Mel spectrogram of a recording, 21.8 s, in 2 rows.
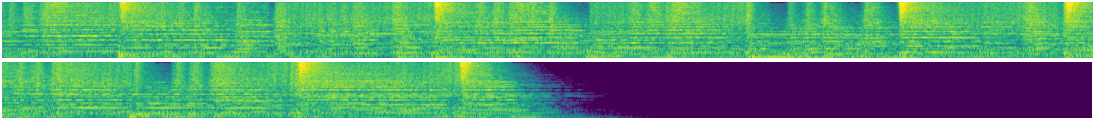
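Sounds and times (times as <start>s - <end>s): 
instrumental national anthem: 0.0s - 17.2s.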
